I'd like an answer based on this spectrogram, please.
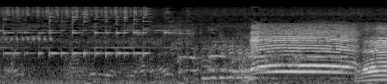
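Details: Flock of hundreds of sheep strolling to the pen after lunch: soft shuffling and rattling at first, then a loud sustained tremulous bleat and another starting right after it.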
